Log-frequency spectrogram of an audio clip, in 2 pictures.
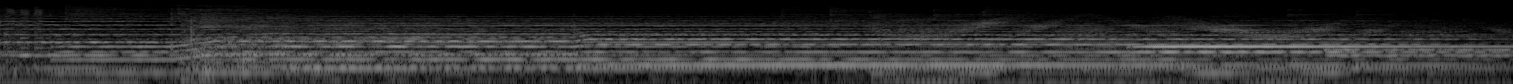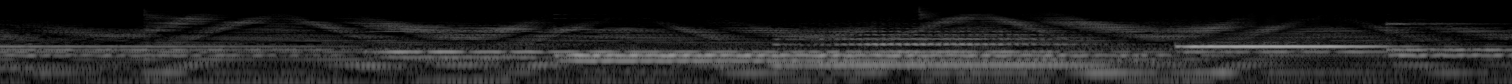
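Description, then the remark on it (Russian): A spaceship landing effect: a sustained electronic drone with layered tones, overlaid by repeated rising and falling synthetic sweeps, loud and continuous with no voices. “Вторая планета системы Медуза. Идем на посадку.”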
